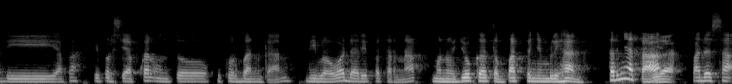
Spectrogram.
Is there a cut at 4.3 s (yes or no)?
yes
